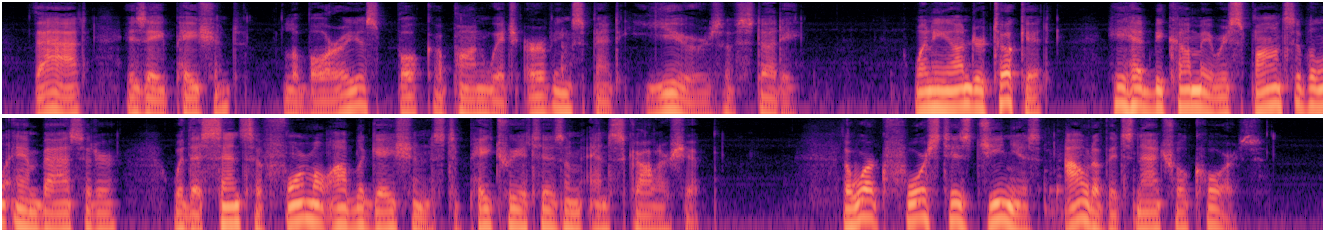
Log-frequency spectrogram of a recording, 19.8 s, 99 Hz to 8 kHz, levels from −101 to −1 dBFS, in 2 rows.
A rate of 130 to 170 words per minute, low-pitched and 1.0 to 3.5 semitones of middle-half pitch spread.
No: average, 140 wpm; low, 100 Hz; wide, 5.6 semitones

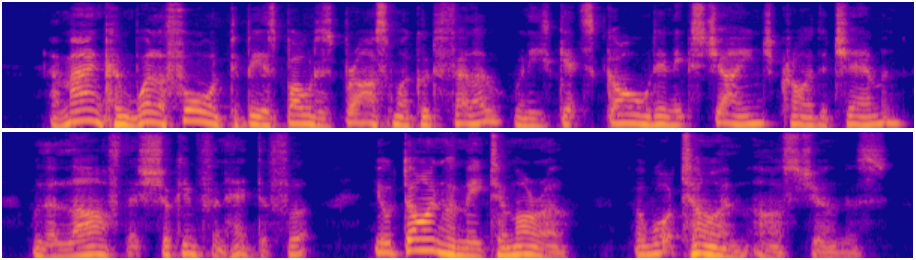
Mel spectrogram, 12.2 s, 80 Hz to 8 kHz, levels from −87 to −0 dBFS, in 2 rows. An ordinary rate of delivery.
No: fast, 215 wpm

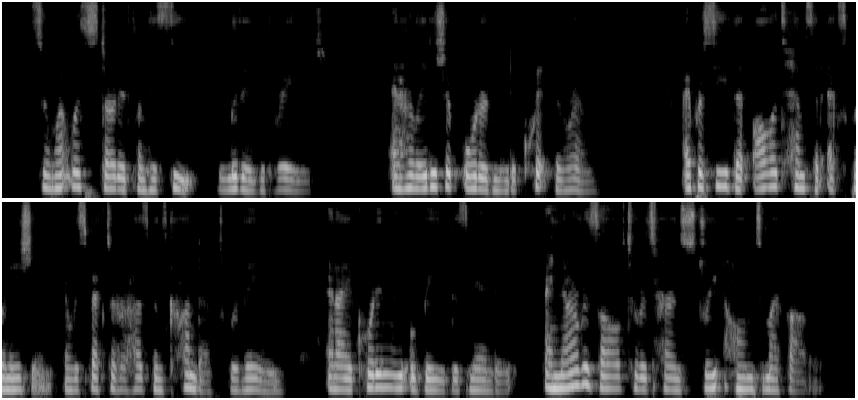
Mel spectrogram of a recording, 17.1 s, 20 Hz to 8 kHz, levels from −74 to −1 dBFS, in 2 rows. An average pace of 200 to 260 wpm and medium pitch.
No: average, 170 wpm; medium, 170 Hz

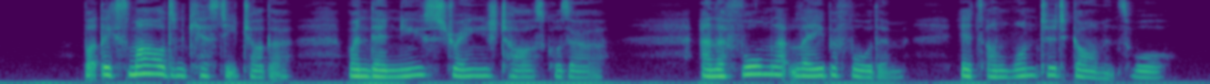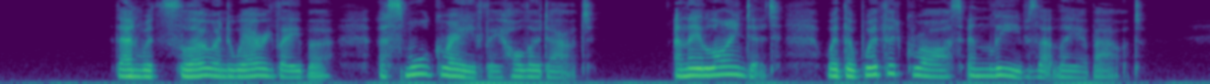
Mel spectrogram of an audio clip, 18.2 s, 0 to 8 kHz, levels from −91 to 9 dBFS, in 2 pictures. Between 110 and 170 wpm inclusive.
Yes: average, 165 wpm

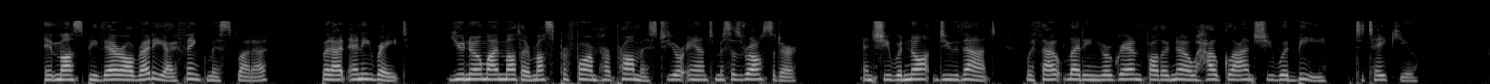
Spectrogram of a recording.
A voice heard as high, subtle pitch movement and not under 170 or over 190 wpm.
Yes: high, 220 Hz; narrow, 1.7 semitones; average, 180 wpm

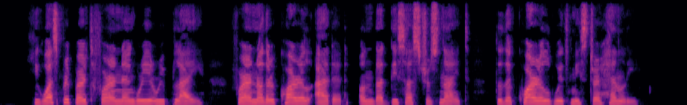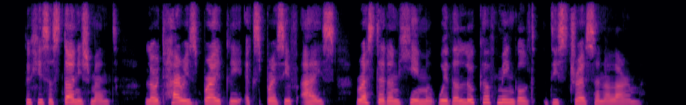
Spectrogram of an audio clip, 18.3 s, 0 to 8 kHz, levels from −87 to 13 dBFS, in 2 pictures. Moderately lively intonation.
No: narrow, 1.9 semitones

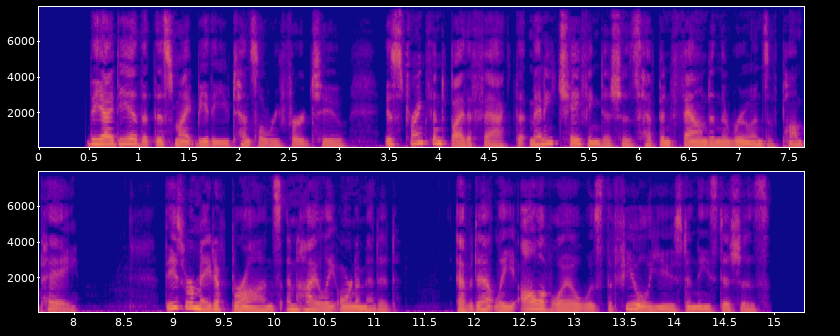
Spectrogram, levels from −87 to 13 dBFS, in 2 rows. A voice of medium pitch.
Yes: medium, 170 Hz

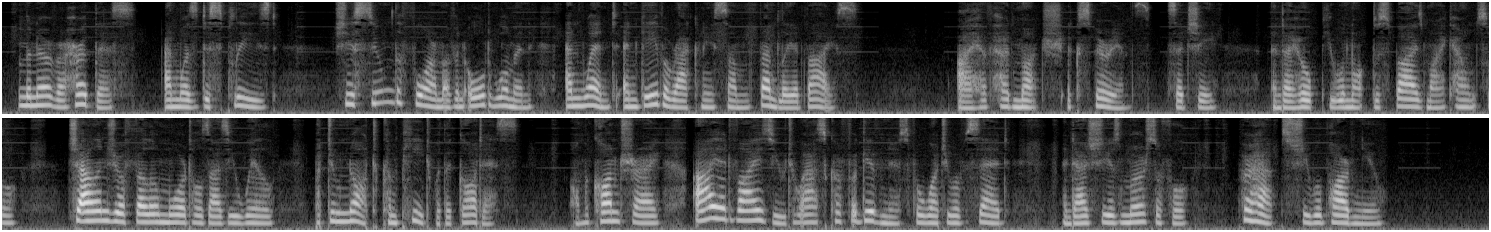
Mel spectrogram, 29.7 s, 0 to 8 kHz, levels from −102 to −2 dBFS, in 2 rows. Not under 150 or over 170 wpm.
Yes: average, 155 wpm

